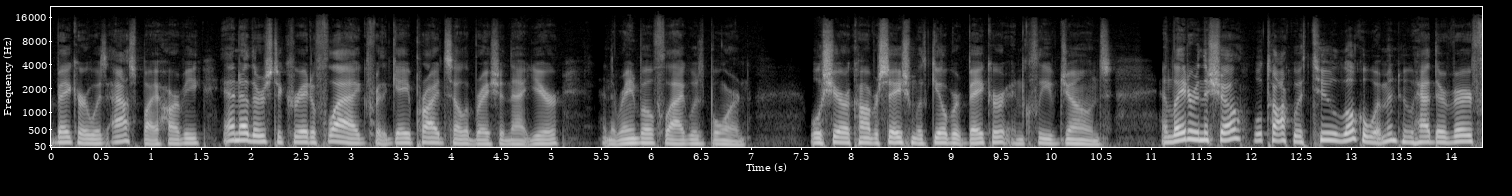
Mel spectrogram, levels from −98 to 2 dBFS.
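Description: Nothing here to flag, as there's no technical fault to be heard anywhere in the clip.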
